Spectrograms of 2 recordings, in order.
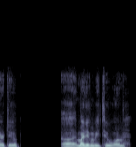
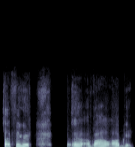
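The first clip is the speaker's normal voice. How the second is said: yawning; 9 semitones higher, 6 dB louder than usual. Real, not acted. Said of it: "Sorry about yawning".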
